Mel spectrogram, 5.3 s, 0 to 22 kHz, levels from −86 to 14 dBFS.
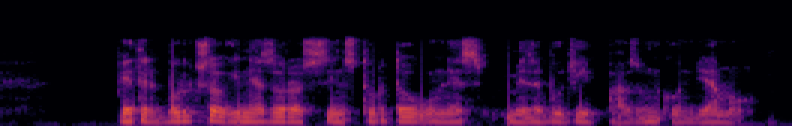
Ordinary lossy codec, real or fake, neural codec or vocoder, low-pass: Opus, 32 kbps; real; none; 7.2 kHz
